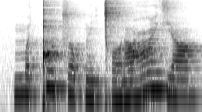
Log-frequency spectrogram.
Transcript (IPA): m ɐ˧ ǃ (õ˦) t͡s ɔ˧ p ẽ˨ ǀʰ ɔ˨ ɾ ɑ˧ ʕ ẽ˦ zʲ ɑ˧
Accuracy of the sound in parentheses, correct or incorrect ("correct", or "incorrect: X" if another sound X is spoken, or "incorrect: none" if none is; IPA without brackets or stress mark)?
correct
